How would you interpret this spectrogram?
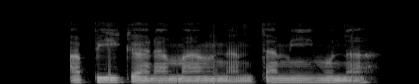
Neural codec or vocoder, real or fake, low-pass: none; real; 7.2 kHz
